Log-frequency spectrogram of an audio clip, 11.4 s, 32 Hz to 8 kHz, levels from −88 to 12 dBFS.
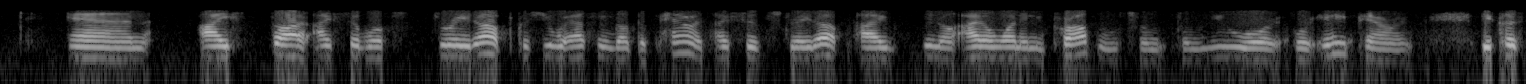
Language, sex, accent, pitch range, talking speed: English, female, American, 165-230 Hz, 185 wpm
